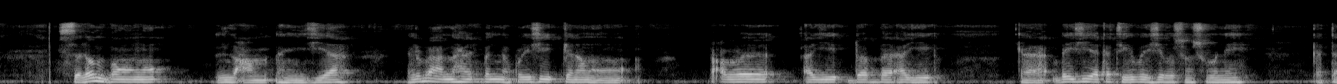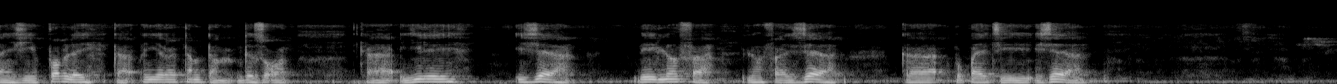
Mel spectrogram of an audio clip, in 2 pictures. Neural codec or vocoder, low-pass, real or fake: codec, 16 kHz, 8 kbps, FreqCodec, smaller model; 7.2 kHz; fake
